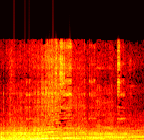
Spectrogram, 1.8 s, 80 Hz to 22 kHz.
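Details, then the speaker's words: Exhaust fan motor (230 V, 4.2 A rated) spins up with a rising tone and coarse, uneven hum; sounds rough, motor bearings going bad and needing grease, suspected overheating and single phasing. "yeah that motor sounds like crap it's got bearings going bad in the motor and those bearings over there need to be greased for sure yeah that thing is rough sounding"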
